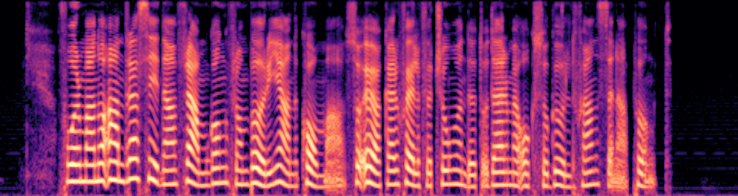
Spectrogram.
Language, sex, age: Swedish, female, 47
